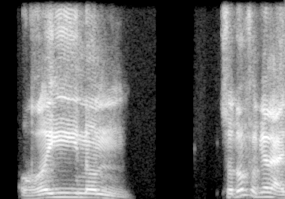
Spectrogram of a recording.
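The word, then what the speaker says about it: غين: Now, so previously, I haven't had you pronounce this, but so many people make mistakes. They say gain. There's nothing called gain. Ghainun.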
